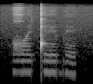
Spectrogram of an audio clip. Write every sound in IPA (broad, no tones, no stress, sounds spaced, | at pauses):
ʁʷ e ǃ e b e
